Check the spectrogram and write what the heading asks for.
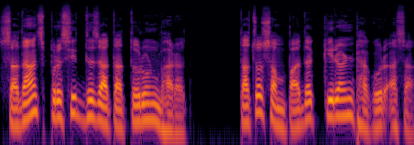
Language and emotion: Goan Konkani, neutral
